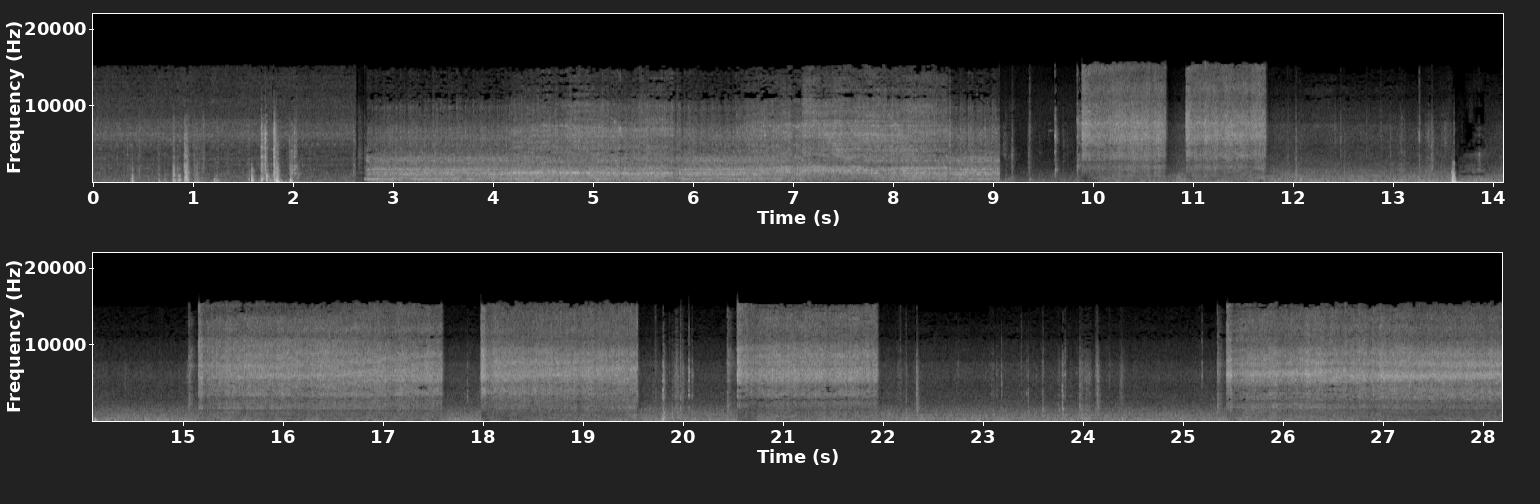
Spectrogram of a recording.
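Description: A few clicks of thin aluminum sheet being pressed by hand against a form, then AC TIG welding of the aluminum: the arc runs with a steady hiss, stopping and restarting several times as each bead is laid.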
